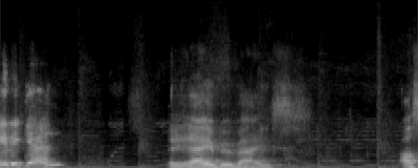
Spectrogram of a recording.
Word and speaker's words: Rijbewijs: Rubus? Rijbewijs. Okay. See, I'm pronouncing it like it should be in English. Okay. Say it again. Rijbewijs.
